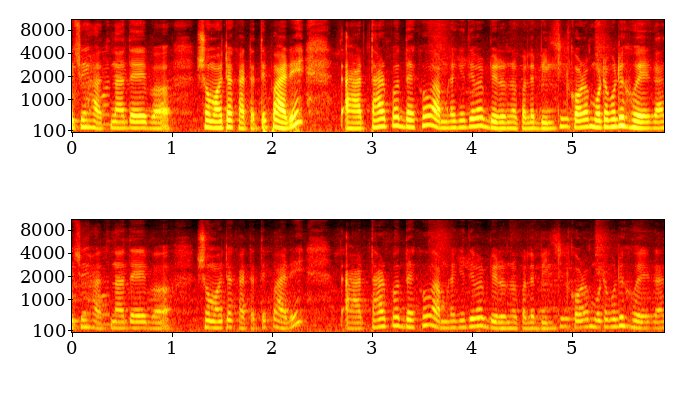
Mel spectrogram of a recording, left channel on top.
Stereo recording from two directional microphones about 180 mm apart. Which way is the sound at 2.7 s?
40° left (ahead or behind).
